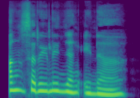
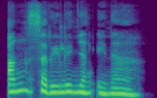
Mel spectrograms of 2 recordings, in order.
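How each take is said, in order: Both takes have the same delivery.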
